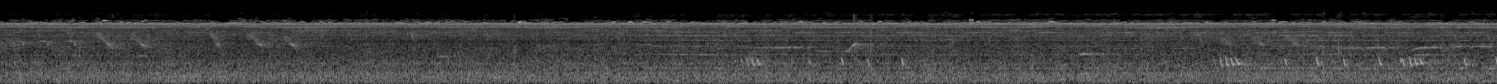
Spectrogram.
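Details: Rainforest cicada from Borneo droning continuously at a high shrill pitch, while short rising whistles and clusters of quick chirping notes from other animals sound repeatedly over the steady hum.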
